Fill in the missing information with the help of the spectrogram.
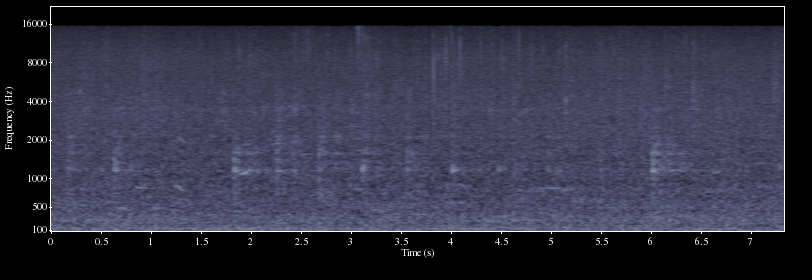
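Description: Steady outdoor wind hiss around clothes drying on a line, with short faint calls scattered throughout.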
